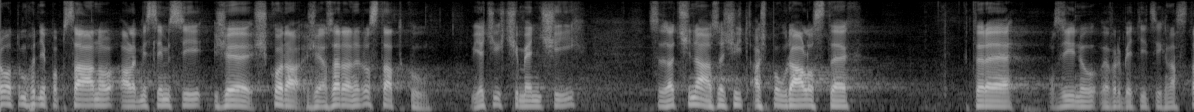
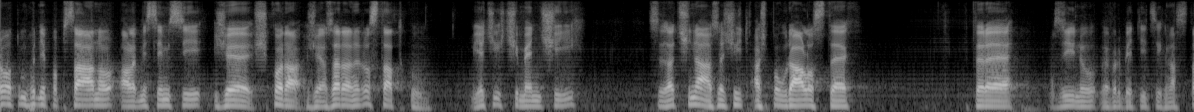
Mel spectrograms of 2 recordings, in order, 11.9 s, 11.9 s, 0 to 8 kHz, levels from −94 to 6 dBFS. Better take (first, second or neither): first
